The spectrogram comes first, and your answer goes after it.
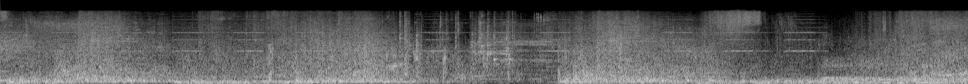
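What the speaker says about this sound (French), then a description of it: "Je vous assure, Gus, j'ai vu un engin sortir juste avant l'explosion." A loud, sustained blast with rumbling booms fills the scene, briefly dipping midway before the roar surges back, with heavy crackling debris throughout.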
